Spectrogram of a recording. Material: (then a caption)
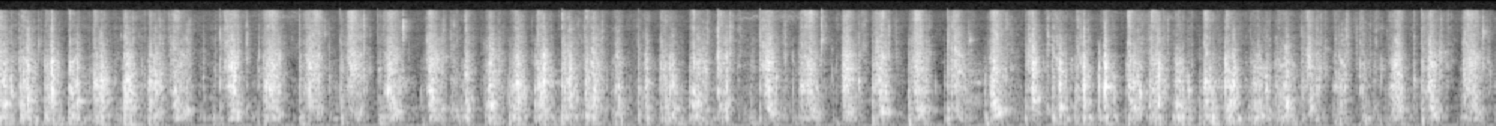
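Plastic. A teal and dark blue plastic bottle held in one hand is rubbed, scratched and tapped by fingertips. Rapid, irregular bursts of dry, crackly scraping and short taps follow one another with little pause, with no ringing after each touch.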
